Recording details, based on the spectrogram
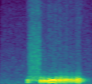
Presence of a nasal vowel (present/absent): absent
